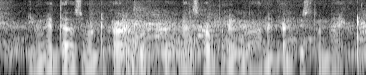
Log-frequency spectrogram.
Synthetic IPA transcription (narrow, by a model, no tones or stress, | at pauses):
iːmɛd̪aːsɐuɳʈikaːɾpoːɾeʈpʰɐjɾɐnskɐmpɐniːlubʱaːneːkɐnipist̪unːaːjḭ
